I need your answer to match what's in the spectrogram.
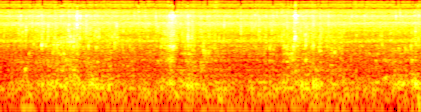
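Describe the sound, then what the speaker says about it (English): Excess water is squeezed out of a soaked object, giving a steady close splashing and trickling stream with a few brief louder gushes, no talking. "Squeeze all the excess water out."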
